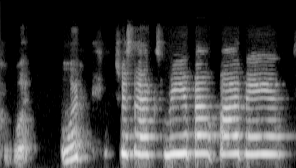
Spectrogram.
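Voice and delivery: high, baffled question; confused disbelief. Retold or imitated. Reacting to the finance question, high and baffled. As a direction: sound lost and baffled. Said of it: "I was just like".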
